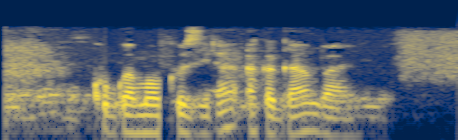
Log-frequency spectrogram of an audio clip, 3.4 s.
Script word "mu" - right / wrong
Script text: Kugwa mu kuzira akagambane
right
